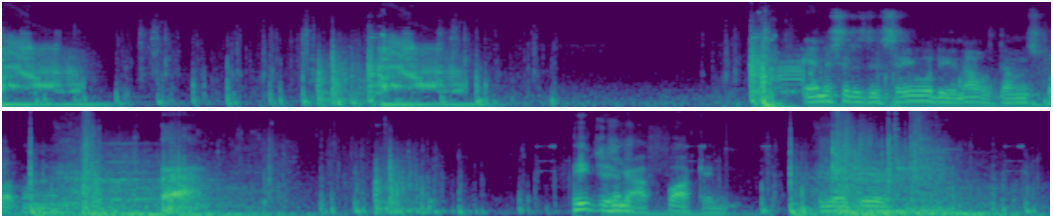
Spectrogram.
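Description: Footsteps thud on wooden stairs and floors.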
